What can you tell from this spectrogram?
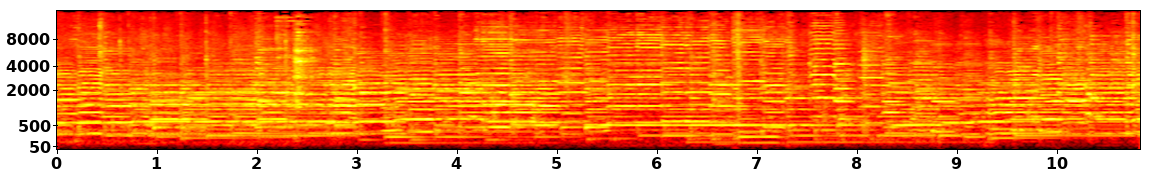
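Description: Acoustic folk ensemble playing an instrumental passage with no singing: fiddle and flute carry the melody in long held notes over acoustic guitar and mandolin.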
